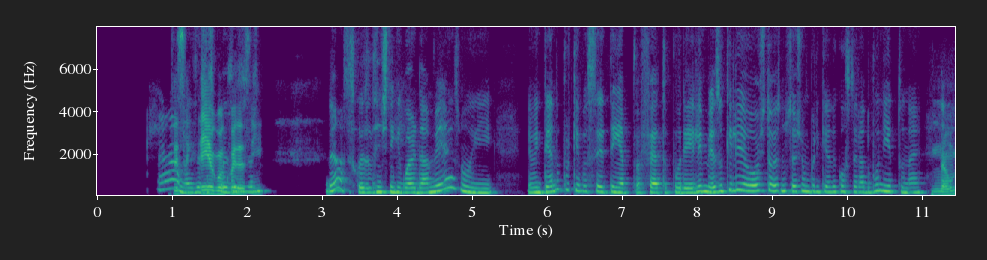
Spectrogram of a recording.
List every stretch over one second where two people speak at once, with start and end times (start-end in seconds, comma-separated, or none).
0.9-2.2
